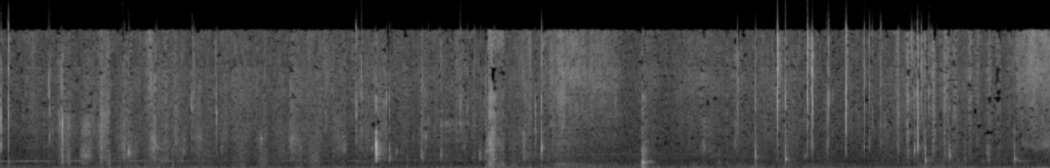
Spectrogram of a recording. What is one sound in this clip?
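A young woman whispers softly and closely into a microphone.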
